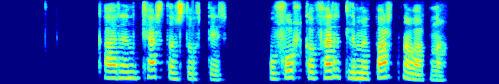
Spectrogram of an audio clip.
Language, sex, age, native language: Icelandic, female, 50-59, Icelandic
